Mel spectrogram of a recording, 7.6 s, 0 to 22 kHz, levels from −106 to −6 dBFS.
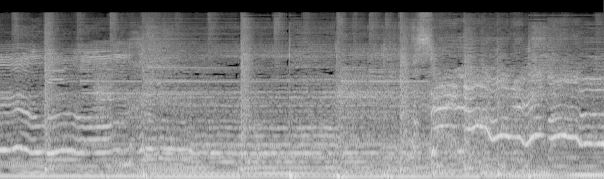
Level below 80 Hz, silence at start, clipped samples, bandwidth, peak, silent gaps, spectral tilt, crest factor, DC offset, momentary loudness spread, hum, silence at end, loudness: -28 dBFS; 0 s; under 0.1%; 16.5 kHz; -6 dBFS; none; -4 dB/octave; 16 dB; under 0.1%; 4 LU; none; 0 s; -22 LUFS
